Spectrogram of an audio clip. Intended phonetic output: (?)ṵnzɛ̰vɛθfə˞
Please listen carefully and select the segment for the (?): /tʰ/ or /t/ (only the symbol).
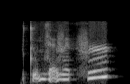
t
